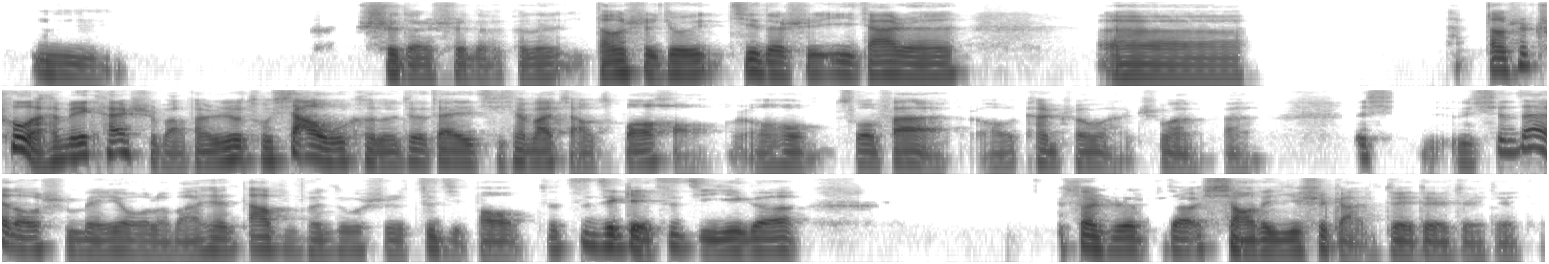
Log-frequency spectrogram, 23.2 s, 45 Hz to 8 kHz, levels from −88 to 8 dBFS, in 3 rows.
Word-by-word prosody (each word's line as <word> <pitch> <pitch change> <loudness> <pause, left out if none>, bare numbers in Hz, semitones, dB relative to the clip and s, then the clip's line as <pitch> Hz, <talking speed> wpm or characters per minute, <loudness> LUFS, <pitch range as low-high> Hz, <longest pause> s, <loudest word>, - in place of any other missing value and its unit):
嗯。 95 -6 -5 1.2
是 - - -1
的， 85 -1 -2
是 85 +1 -5
的， 85 -1 -7
可 85 - -8
能 90 +1 -3 0.2
当 105 +3 +4
时 105 -3 -1
就 105 0 +4
记 115 -1 +1
得 100 -2 +3
是 100 +2 -3
一 100 0 0
家 100 +1 +3
人， 95 +2 +1 0.6
呃 85 -2 -2 1.2
当 125 - +5
时 165 +6 -1
春 220 +7 +7
晚 - - +9
还 - - 0
没 145 +2 +7
开 170 +3 +3
始 95 - -6
吧， 85 -2 -4
反 90 +3 -1
正 105 - +3
就 125 - +6
从 115 -2 -2
下 115 - +8
午 105 0 +6
可 105 -1 -3
能 95 -1 -1
就 105 +1 0
在 100 +1 +1
一 95 - +2
起 95 - -12
先 100 -2 -2
把 95 - +4
饺 85 -3 -6
子 85 - -23
包 95 +1 +3
好， 65 -7 -11
然 - - -15
后 90 - -5
做 95 - -1
饭， 95 +1 +2 0.2
然 - - -22
后 85 +2 -9
看 90 0 -5
春 90 -1 -5
晚 85 -5 -8
吃 95 - -11
晚 80 -3 -5
饭。 - - -13 0.5
现 95 -1 -10
现 180 - -5
在 225 +2 +4
倒 105 0 +1
是 100 -2 -11
没 90 -2 -3
有 90 -3 -3
了 80 -2 -7
吧， 85 +2 -7
现 - - -6
在 - - -2
大 110 +1 +1
部 105 -2 -6
分 90 -1 -8
都 95 0 -8
是 90 -2 -9
自 110 +4 -5
己 85 -3 -11
包， 80 -1 -2
就 105 - -7
自 110 +5 -7
己 125 0 +4
给 - - +4
自 125 - -5
己 100 -4 -3
一 95 0 +2
个， 100 +1 +1 1.3
算 115 -4 +4
是 105 +1 +3
比 - - -19
较 - - +1
小 90 - +2
的 95 - +3
仪 90 +1 +1
式 95 - -1
感， 75 -4 -6
对 85 -3 -1
对 85 -4 -2
对 75 -1 -10
对。 75 -1 -12
95 Hz, 250 characters per minute, -24 LUFS, 85-105 Hz, 1.3 s, 晚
